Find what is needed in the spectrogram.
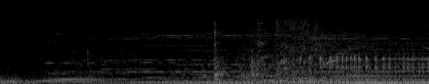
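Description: Eerie TV-drama soundtrack music over a low steady rumble, with a sudden sharp hit about halfway through and a pulsing, repeating tone building after it.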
